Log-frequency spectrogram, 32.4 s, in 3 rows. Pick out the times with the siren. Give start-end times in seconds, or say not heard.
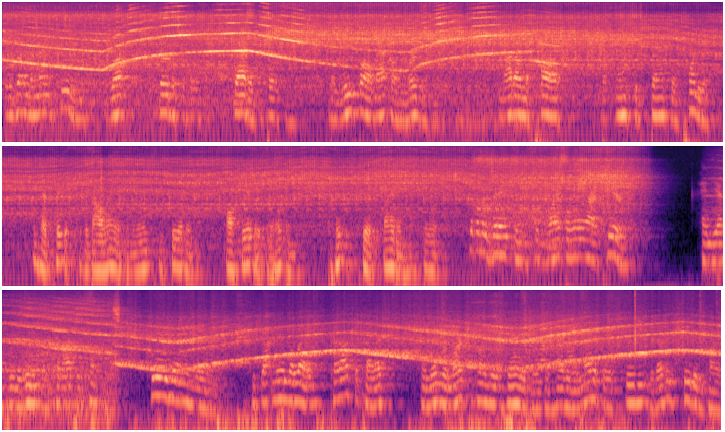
0.0-8.3, 21.4-32.3.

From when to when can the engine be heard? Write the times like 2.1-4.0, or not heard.
0.0-20.6.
